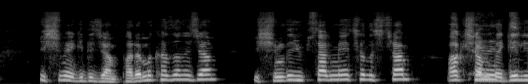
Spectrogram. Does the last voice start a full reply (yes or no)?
no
